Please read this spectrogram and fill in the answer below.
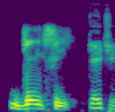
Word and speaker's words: Gaethje: It was weird because I don't know how do you pronounce Gaethje's? Is it Gaethje? Gaethje.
